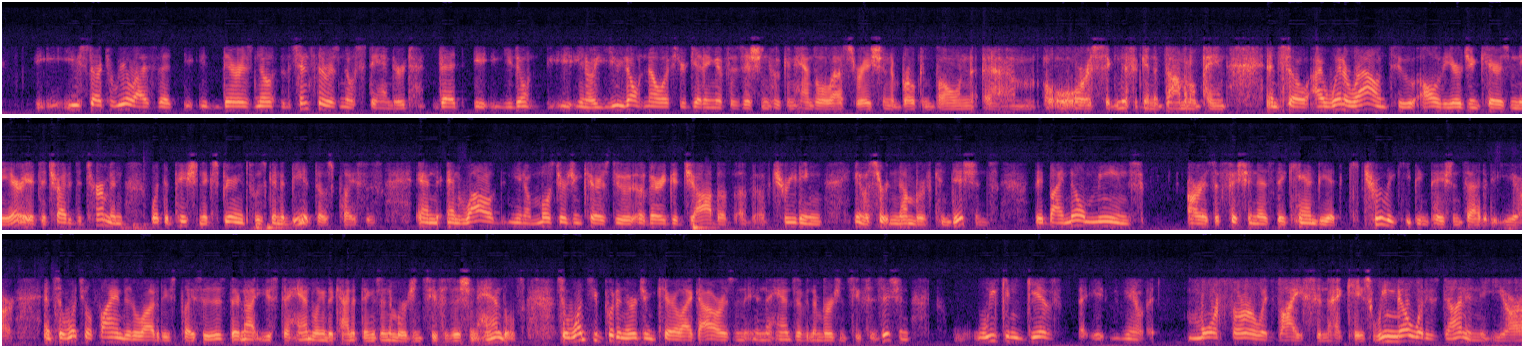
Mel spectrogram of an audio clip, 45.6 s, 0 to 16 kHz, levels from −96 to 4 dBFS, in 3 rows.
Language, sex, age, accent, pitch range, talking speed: English, male, 50-69, American, 115-155 Hz, 230 wpm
